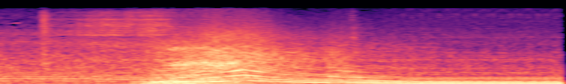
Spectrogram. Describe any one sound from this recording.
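A sports car engine revs up.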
